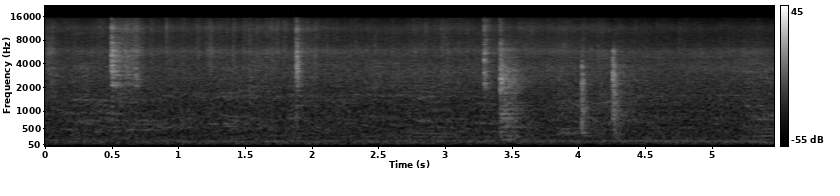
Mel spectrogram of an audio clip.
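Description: Nasi goreng stir-fried in a steel wok: a steady sizzle, with the metal spatula scraping the pan and striking it in a handful of sharp clanks, two of them close together near the end.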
